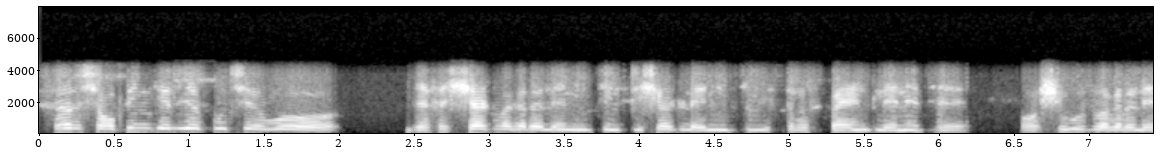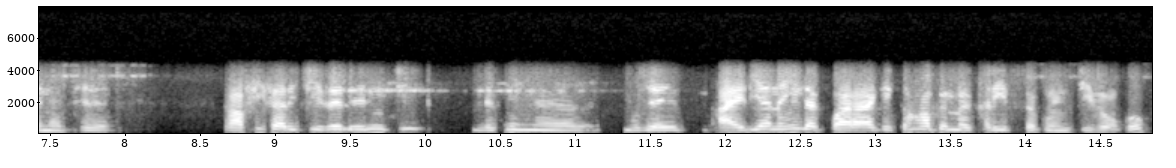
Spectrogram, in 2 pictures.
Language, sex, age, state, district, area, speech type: Urdu, male, 18-30, Delhi, South Delhi, urban, conversation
